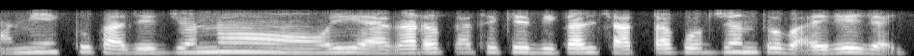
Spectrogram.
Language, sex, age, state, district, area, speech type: Bengali, female, 45-60, West Bengal, Purba Medinipur, rural, conversation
